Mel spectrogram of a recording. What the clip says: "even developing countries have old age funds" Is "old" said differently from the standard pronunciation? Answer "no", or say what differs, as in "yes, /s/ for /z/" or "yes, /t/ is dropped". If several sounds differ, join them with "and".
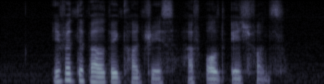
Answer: no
